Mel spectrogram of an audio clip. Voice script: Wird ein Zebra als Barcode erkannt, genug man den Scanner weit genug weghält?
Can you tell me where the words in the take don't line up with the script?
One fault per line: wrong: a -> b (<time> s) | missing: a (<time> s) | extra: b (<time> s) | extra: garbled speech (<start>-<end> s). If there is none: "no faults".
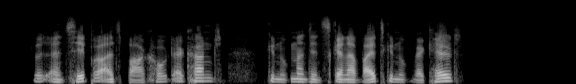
no faults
